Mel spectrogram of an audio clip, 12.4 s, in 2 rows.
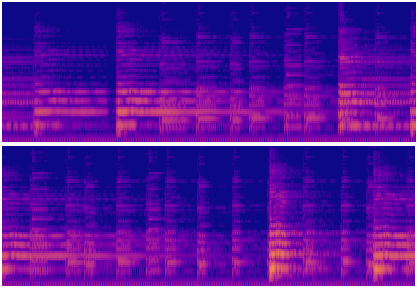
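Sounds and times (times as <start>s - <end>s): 
koto: 0.0s - 12.4s.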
